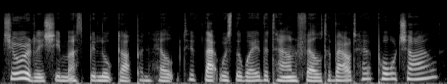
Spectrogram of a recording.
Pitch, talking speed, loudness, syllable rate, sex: 200 Hz, 270 wpm, -19 LUFS, 6.0 syllables/s, female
